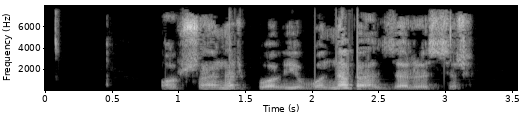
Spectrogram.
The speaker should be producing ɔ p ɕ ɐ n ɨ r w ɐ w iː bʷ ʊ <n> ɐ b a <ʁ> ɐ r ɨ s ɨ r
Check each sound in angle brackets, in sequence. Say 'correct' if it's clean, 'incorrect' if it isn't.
correct, incorrect

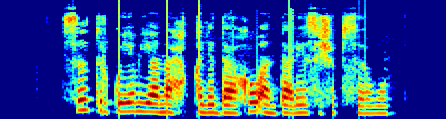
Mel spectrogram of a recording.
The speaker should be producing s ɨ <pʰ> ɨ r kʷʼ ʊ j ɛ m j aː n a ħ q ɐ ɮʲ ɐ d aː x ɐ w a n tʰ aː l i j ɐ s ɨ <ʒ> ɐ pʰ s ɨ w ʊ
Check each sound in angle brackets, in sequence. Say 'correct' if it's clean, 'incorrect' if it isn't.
incorrect, incorrect

